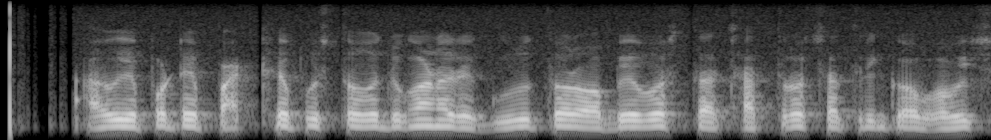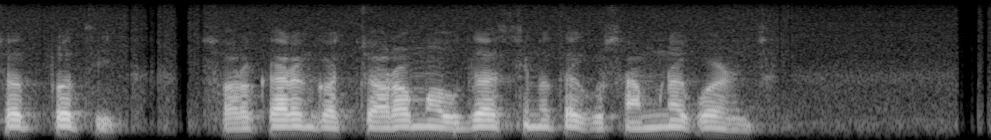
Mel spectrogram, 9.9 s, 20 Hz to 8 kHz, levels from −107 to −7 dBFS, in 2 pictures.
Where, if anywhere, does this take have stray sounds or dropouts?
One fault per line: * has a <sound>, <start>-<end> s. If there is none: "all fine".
all fine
